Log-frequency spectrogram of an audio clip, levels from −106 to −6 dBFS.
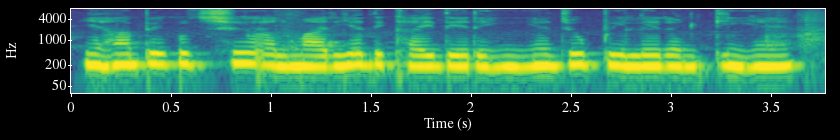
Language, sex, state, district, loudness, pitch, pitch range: Hindi, female, Uttar Pradesh, Lalitpur, -11 LUFS, 195 Hz, 185-205 Hz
